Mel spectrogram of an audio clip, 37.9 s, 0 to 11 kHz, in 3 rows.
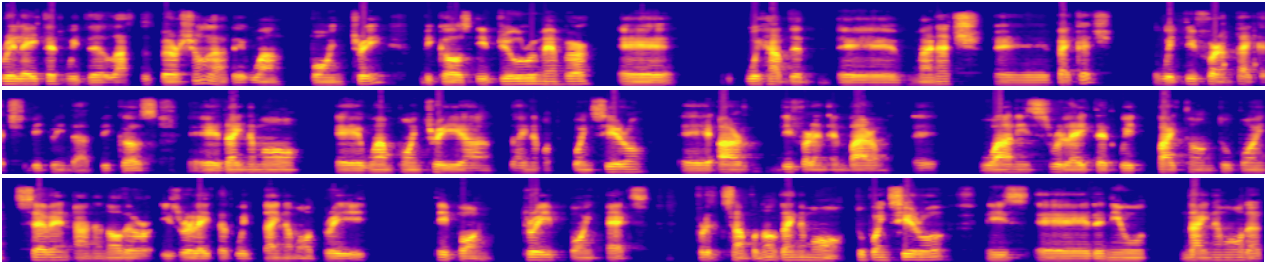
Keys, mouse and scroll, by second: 1.0-2.2 scroll up 6, 6.0 click, 6.7 click, 14.6-15.6 scroll down 4, 24.2-24.9 scroll down 3, 30.3 scroll down 2.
